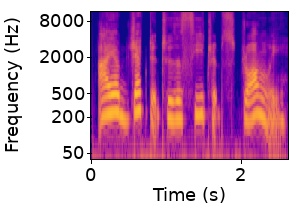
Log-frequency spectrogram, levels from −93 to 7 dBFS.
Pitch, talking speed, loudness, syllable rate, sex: 205 Hz, 160 wpm, -17 LUFS, 4.1 syllables/s, female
